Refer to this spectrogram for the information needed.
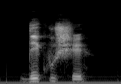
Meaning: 1. to sleep away from home, to stay the night elsewhere 2. to stay out all night
- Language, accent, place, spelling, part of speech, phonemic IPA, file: French, France, Lyon, découcher, verb, /de.ku.ʃe/, LL-Q150 (fra)-découcher.wav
